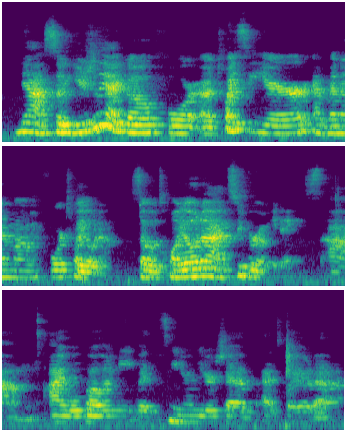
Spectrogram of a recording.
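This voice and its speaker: Over noticeable background noise and audible room echo, a woman speaks at a moderate pace and fairly low pitch with ordinary pitch variation. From Hawaii. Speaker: auto distribution executive. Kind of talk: panel discussion.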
